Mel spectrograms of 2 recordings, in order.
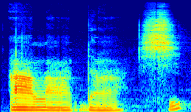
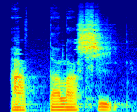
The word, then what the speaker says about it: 新しい: one, the pronoun like aradashi. So the pronunciation is similar. It's very similar. But the correct one is the number one. Atarashi.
